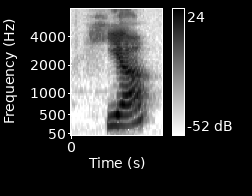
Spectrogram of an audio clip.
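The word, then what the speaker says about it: ひゃ: Ni when joins with yo should be pronounced as new. Nya, new and new. Similarly, we have hya, hyu, hyo.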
